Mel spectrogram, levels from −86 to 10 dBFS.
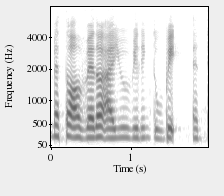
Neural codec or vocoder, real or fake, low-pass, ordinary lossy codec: none; real; none; none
